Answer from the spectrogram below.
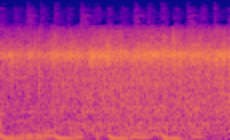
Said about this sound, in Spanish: Lloviendo. Está lloviendo. Creo que es uno de los sonidos más bonitos que se pueden sentir, en la lluvia.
